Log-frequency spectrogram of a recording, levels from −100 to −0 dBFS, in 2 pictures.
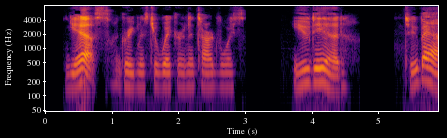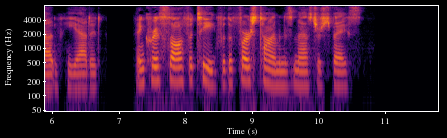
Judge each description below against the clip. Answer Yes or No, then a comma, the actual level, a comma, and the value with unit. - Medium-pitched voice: Yes, medium, 160 Hz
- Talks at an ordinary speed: No, slow, 130 wpm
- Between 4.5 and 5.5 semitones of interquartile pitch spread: No, average, 3.6 semitones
